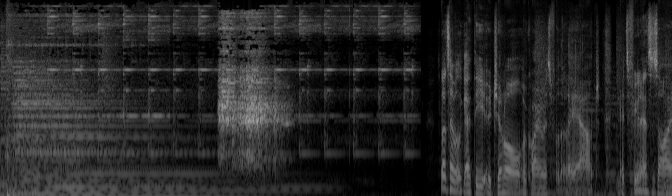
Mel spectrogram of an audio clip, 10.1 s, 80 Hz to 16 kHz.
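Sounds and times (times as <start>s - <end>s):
ringing chime: 0.7s - 6.3s.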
